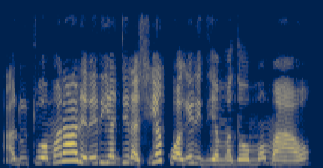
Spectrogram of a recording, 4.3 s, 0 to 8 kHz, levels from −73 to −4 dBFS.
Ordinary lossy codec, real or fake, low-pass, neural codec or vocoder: AAC, 32 kbps; real; 7.2 kHz; none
